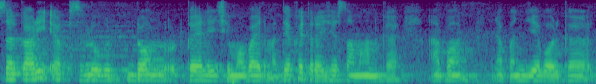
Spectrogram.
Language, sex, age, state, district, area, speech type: Maithili, female, 18-30, Bihar, Araria, rural, spontaneous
